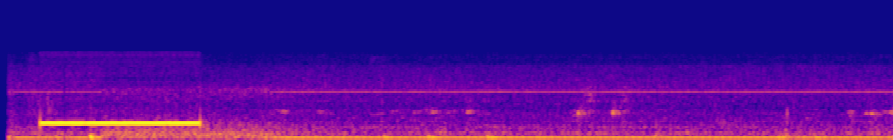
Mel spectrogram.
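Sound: phone call ringing unanswered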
